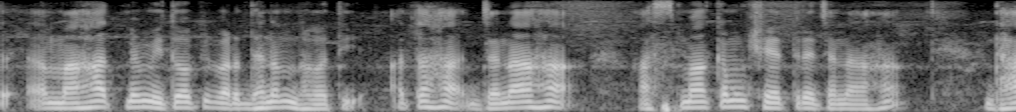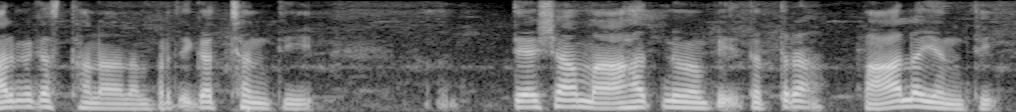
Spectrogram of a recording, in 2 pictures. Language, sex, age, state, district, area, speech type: Sanskrit, male, 18-30, Karnataka, Chikkamagaluru, rural, spontaneous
